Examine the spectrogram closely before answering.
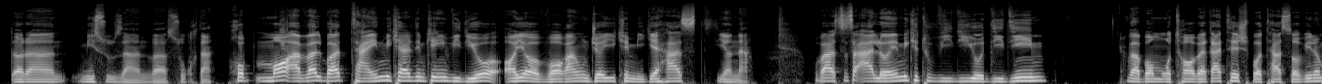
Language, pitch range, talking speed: Persian, 120-160 Hz, 155 wpm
